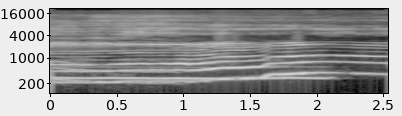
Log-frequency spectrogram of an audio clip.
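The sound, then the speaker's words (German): A dog named Rocky, singing along, lets out one long, unbroken howl, holding a steady tone before sliding upward in pitch partway through, loud and clear with no voices alongside it. “Oh, das war jetzt so ein Piepser von dir.”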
